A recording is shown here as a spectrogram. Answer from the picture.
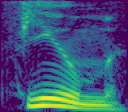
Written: fume

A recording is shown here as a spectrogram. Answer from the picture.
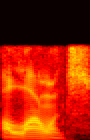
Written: allowance

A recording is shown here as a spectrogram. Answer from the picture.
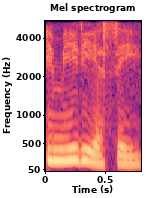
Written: immediacy

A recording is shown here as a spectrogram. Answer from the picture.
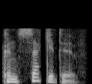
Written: consecutive

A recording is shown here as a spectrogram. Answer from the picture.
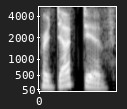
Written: productive

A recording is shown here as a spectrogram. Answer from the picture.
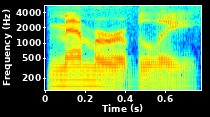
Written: memorably

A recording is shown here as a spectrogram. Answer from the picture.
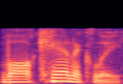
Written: volcanically

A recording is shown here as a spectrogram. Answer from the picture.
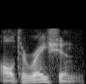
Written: alteration

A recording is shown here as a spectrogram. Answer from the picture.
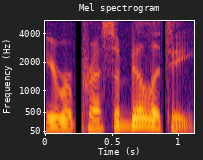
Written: irrepressibility

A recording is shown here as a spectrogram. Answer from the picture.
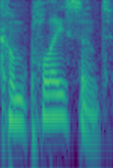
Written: complacent

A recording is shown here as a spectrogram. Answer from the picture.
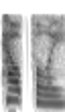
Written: helpfully

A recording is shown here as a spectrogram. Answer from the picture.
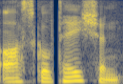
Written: auscultation

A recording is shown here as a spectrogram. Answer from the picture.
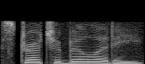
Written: stretchability

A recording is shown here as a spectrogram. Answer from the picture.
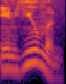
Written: inhuman

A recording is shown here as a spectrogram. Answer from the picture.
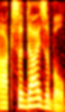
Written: oxidizable

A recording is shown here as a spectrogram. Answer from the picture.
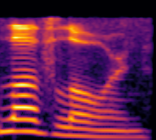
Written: lovelorn

